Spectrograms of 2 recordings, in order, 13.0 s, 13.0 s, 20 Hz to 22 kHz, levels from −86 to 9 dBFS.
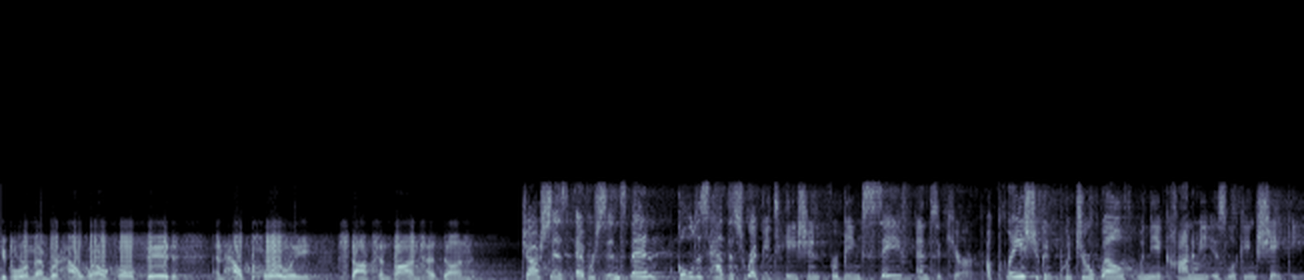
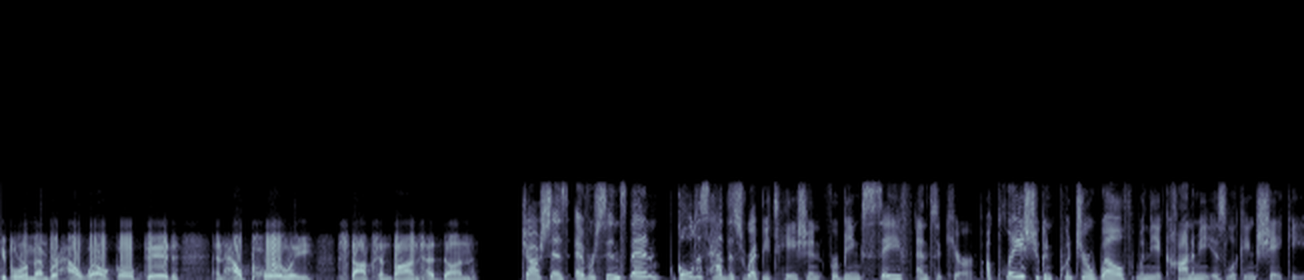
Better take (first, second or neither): second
